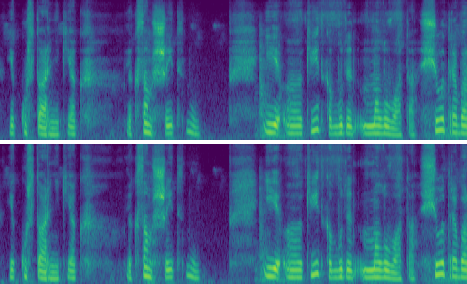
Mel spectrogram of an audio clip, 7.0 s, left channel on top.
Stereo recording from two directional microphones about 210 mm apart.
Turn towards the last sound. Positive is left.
turn(degrees=-20)  # may be behind; listen again after turning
